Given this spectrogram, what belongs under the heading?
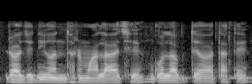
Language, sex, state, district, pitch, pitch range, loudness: Bengali, male, West Bengal, North 24 Parganas, 100 Hz, 95-105 Hz, -17 LUFS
